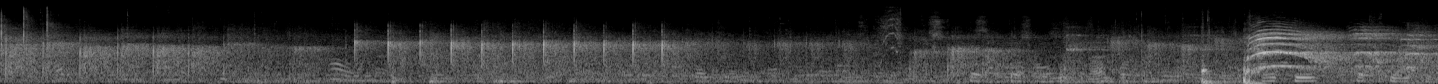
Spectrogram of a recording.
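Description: Table tennis balls click on tables and bats in a large echoing hall.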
